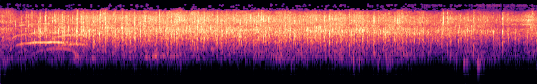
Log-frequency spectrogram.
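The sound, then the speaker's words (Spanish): An audience at a church service applauds loudly for the Lord, a dense, steady wash of clapping from many hands without pause, with a few faint cheers mixed in near the start. “Uh, dale un aplauso fuerte al Señor.”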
